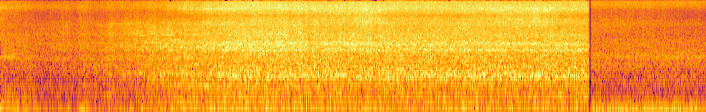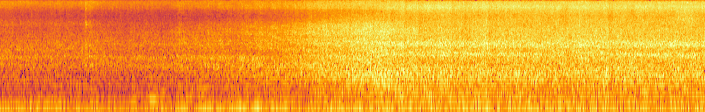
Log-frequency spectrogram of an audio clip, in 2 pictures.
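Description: Tokaido Shinkansen high-speed trains passing at speed: a steady rushing noise that builds over the first few seconds and breaks off at a sudden cut about twelve seconds in. From about twenty seconds in, it builds again as another train approaches.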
